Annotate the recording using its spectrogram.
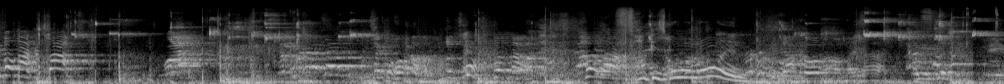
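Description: A basketball bouncing on a gym floor amid overlapping voices and chatter, echoing in a large hall. About six seconds in, one voice calls out in a long rising and falling shout.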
